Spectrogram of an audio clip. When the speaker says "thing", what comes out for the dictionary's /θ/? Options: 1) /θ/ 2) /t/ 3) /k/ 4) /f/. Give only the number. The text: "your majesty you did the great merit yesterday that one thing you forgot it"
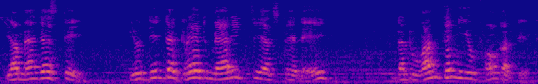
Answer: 2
